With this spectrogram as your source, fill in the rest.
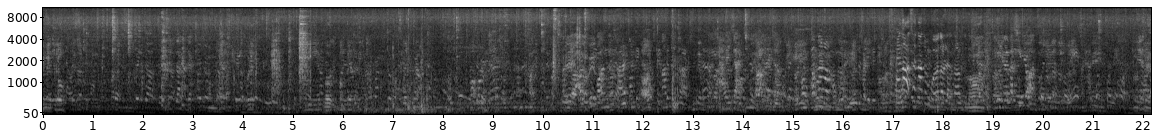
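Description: Young men and women chat and laugh around a table, their voices overlapping in a busy room.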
